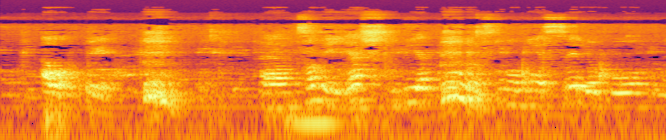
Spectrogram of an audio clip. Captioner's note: speaks on the phone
